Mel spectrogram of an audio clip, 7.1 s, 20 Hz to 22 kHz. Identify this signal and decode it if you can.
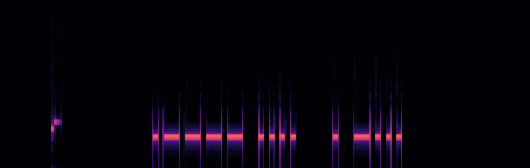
Morse code, heard as a keyed tone, about 17 wpm, 700 Hz. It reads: 1H EB
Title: Winter Field Day Exchanges 17wpm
